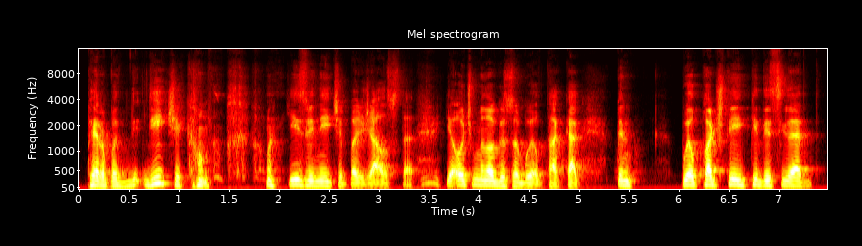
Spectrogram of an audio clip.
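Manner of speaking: fluent conversational Russian, unhurried; speaking Russian. Shown as a demonstration. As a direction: switch fully into spoken Russian. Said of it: "I'm about to say something in a foreign language".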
